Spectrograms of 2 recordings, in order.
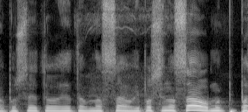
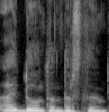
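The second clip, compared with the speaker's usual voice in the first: deliberate put-on Russian accent. Turning to a man who keeps talking at him, replying in a deliberate Russian accent. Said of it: "прям специально сказал с русским акцентом".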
